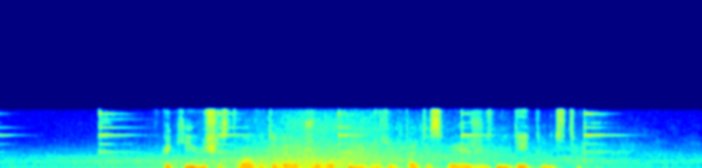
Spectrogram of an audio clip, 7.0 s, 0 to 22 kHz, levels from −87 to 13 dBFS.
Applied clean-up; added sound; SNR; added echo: none; Hammer / Chink, clink + Car passing by / Truck; 7 dB; none.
